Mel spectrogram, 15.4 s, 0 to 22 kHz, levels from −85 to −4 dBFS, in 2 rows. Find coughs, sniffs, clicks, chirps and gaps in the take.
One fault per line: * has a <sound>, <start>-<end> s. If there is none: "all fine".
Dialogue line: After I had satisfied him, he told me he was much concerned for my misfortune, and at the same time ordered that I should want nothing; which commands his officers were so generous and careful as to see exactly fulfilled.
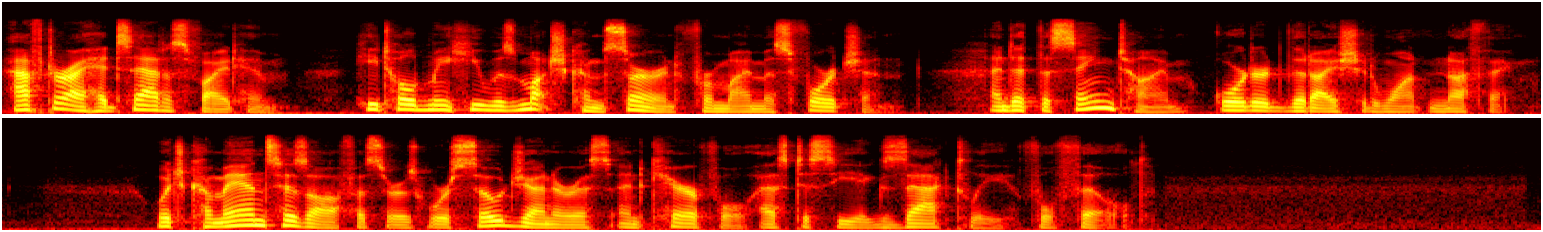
all fine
